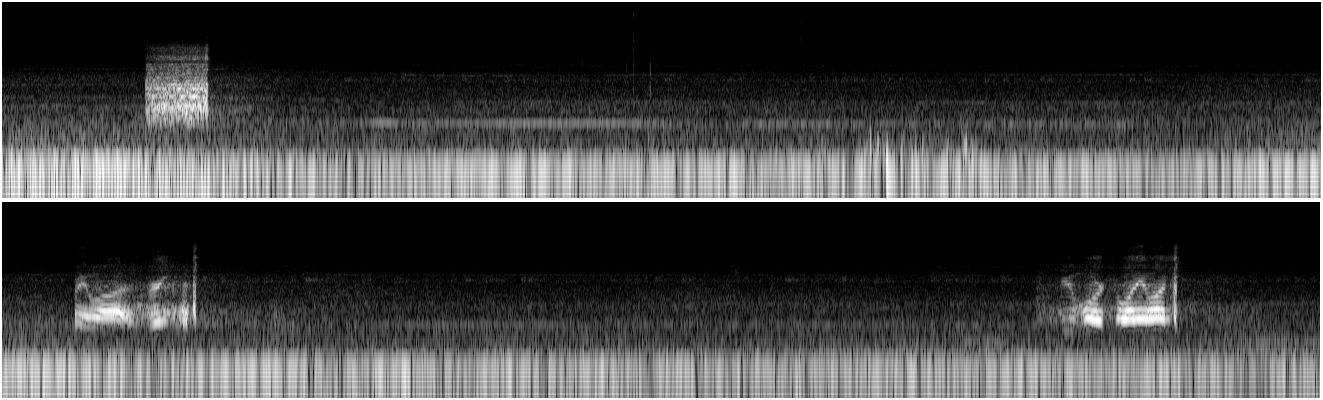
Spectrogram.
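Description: A train horn blows in short blasts.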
